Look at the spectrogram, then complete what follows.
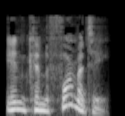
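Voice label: "inconformity", British English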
